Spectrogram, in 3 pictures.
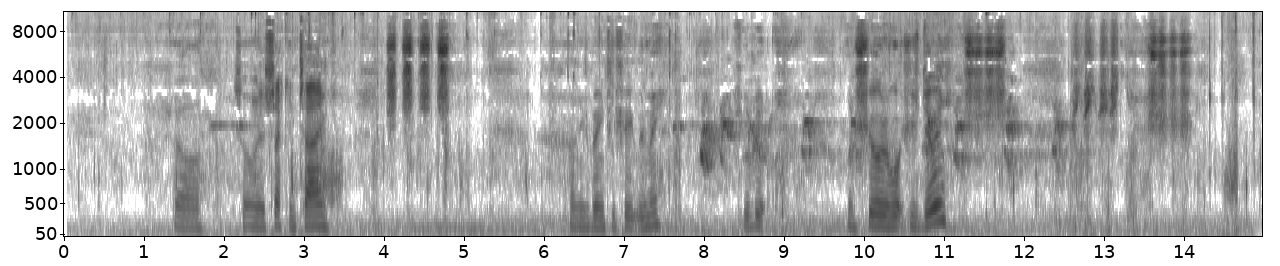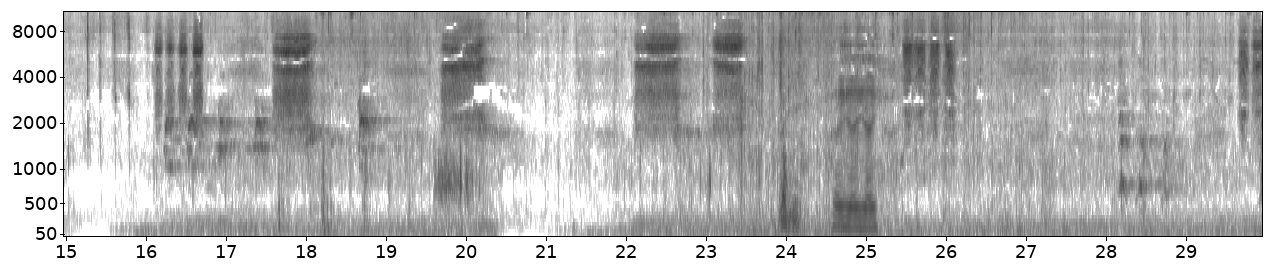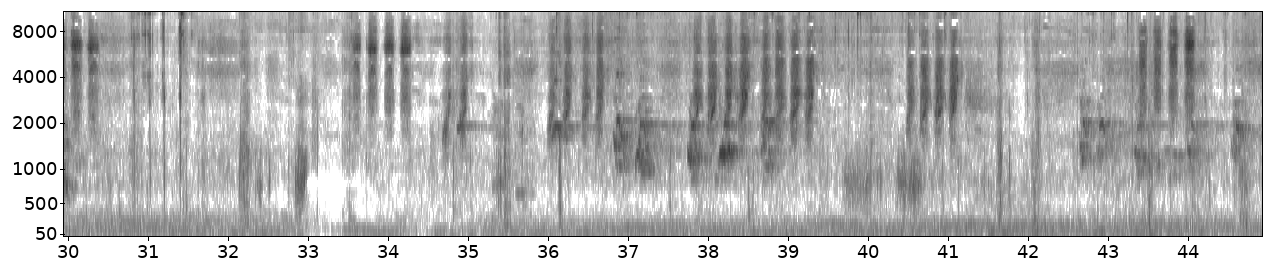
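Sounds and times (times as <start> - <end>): feet crunching on frozen ground: 10.9 - 14.2, 16.2 - 30.9, 31.7 - 44.9.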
